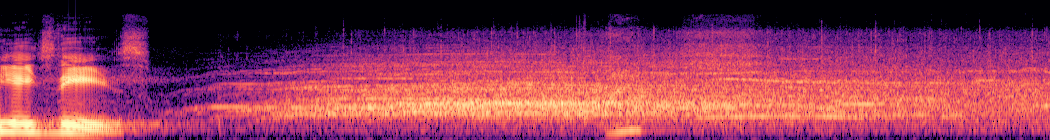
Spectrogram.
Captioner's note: audience applauds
